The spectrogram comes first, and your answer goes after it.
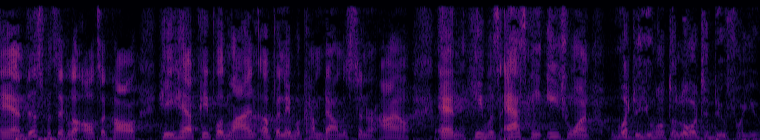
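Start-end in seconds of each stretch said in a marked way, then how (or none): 6.1-7.6 playful rough, creaky put-on voice. Retelling an altar call, imitating the man asking each person. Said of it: "I don't know why I talk in his voice".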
